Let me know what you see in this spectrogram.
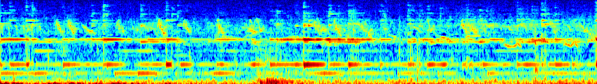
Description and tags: sheepbells day
sheep bells ringing in the open, some wind noise and a distant Starling callings /esquilas de ovejas, exterior, ruido de viento y un tordo lejano
andalucia, nature, sheep-bell, south-spain, field-recording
